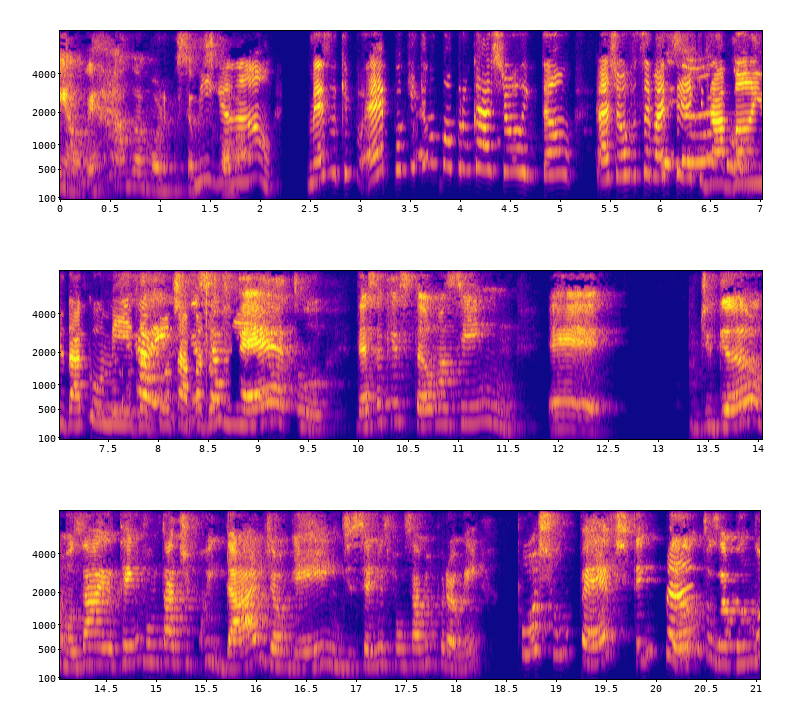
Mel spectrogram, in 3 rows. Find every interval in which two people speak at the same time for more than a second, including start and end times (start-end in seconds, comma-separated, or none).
7.2-9.0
